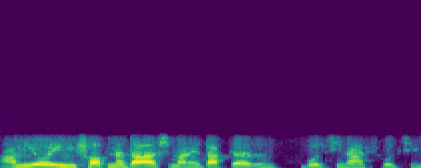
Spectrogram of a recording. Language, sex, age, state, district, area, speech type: Bengali, female, 18-30, West Bengal, Dakshin Dinajpur, urban, conversation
